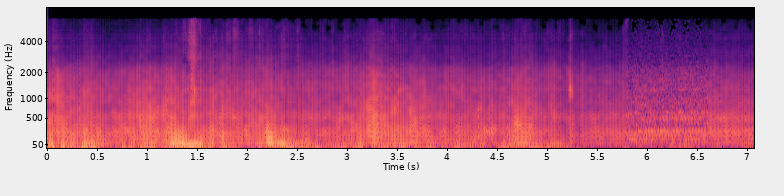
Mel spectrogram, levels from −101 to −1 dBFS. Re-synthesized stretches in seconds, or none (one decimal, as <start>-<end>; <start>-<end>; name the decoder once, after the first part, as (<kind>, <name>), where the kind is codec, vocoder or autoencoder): 0.0-5.8 (vocoder, Vocos); 6.6-7.1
